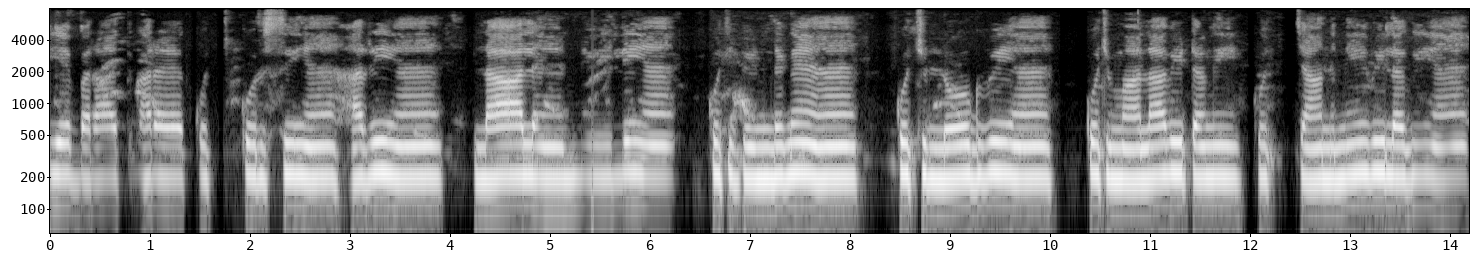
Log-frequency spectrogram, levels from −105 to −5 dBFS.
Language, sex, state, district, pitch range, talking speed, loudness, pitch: Hindi, female, Uttar Pradesh, Budaun, 195-205 Hz, 120 wpm, -17 LUFS, 200 Hz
